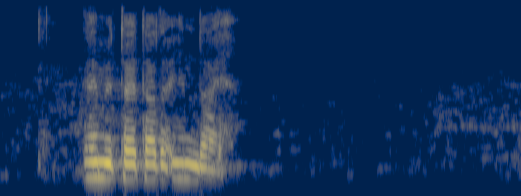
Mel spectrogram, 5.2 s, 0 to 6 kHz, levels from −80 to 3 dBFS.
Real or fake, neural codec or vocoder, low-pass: real; none; 5.4 kHz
